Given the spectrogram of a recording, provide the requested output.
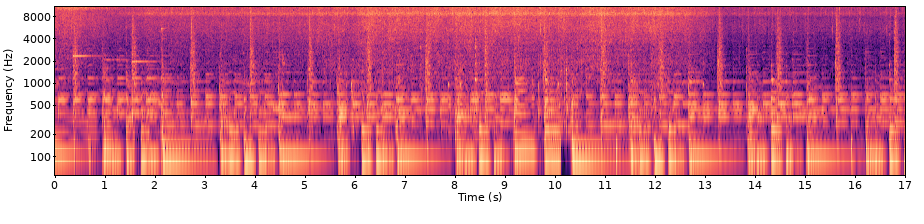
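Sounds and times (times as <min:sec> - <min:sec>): background music: 0:00.0 - 0:17.0
vegetables sizzling in oil: 0:00.0 - 0:17.0
spatula stirring in pan: 0:04.5 - 0:13.0.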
